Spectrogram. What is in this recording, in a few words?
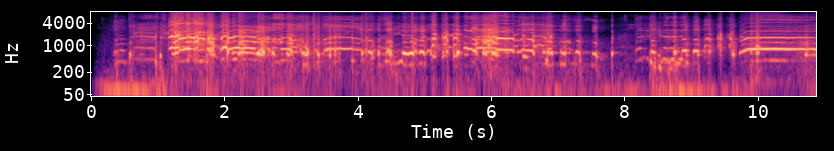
two nigerians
